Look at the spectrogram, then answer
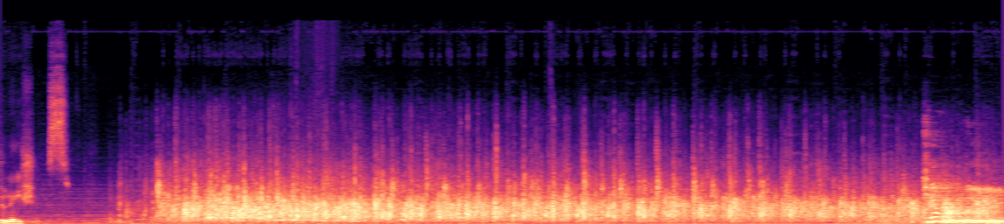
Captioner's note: music and applause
